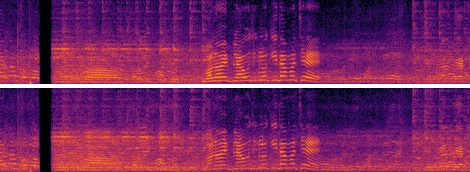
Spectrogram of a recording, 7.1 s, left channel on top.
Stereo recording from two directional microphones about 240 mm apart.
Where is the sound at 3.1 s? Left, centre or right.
Left.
